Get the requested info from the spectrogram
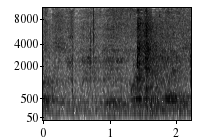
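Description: Indistinct voices talking around a meeting table, with a few short clicks and a brief noise about one and a half seconds in.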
